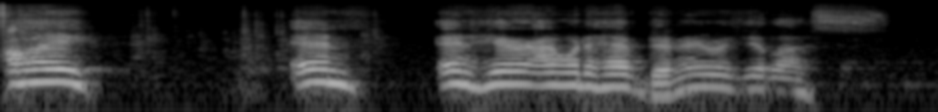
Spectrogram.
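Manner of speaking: put-on Irish accent. Acting out a movie character's line to a co-host, irish accent. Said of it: "That's an Irish accent".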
